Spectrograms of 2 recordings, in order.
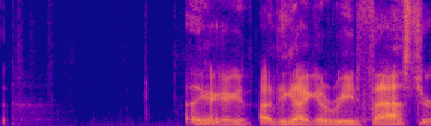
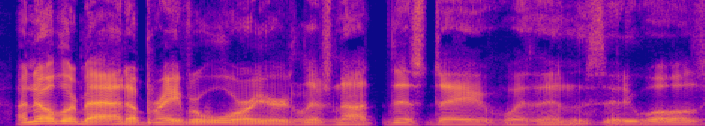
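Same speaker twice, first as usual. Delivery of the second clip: loud, declaiming Shakespeare; dramatic reading; 6 dB louder than usual. Acted. Reading the play aloud on mic, loud grand declaiming. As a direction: proclaim it like a stage actor.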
